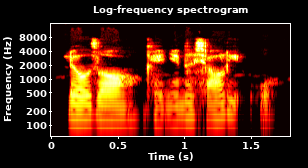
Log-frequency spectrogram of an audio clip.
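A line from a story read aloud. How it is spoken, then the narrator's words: Softly. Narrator (Chinese): 轻声说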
